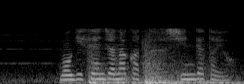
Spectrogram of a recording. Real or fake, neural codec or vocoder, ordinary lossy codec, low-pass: real; none; MP3, 24 kbps; 5.4 kHz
